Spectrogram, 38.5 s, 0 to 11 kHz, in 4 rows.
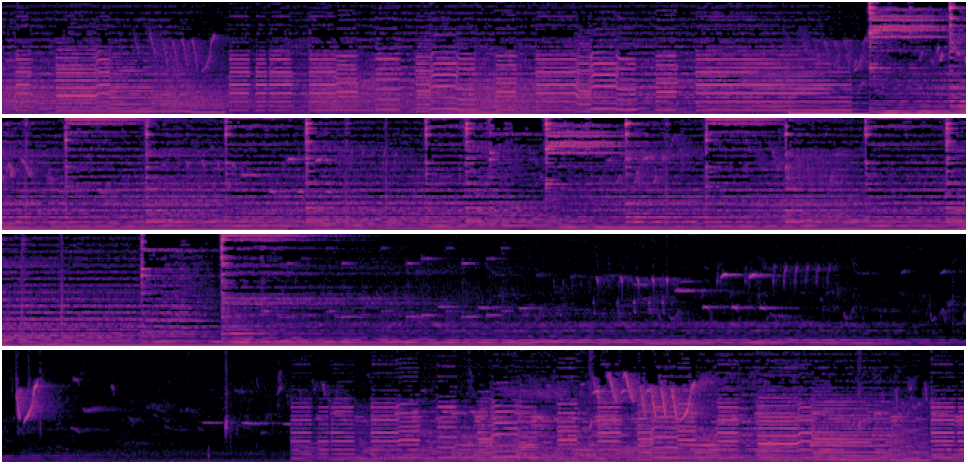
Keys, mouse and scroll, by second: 1.0 click, 3.5-4.2 scroll down 1, 4.2 click, 5.3 alt+shift+click, 6.1 click, 9.9 click, 12.5 alt+shift+click, 13.4 ctrl+z, 14.9 click, 16.1 KP_1, 16.3 KP_Enter, 17.6 v, 17.9 click, 18.2-19.0 scroll up 1, 19.0 click, 21.7 i, 22.4 click, 24.5 click, 25.7 v, 26.6 click, 28.0 v, 28.2 click, 29.5 alt+shift+scroll down 1, 31.9 click, 32.2-32.7 scroll up 2, 33.0-34.5 scroll up 1, 35.6 click, 36.9 shift+click, 37.5 click.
